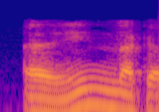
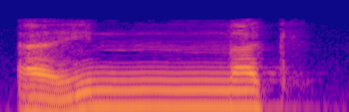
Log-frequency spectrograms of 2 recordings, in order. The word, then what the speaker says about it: أئنك: أئنك، لاحظوا بأن الهمزة المكسورة جعل علماؤنا علامتها دائرة مطموسة الوسط على السطر تلفظ هكذا أئنك.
